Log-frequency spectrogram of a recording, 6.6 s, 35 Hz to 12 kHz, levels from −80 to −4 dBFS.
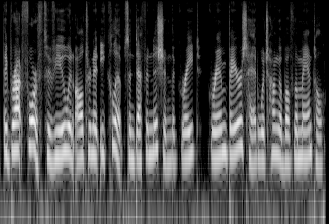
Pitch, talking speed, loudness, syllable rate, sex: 205 Hz, 180 wpm, -20 LUFS, 5.0 syllables/s, female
